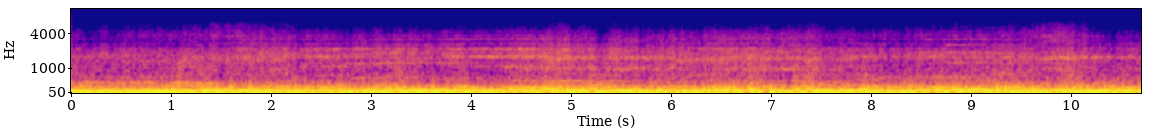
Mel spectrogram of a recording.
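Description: Booming bass and rumble of a loud amplified rock band playing on a nearby stage, with held mid-range notes of a soprano saxophone being practised close by over it.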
